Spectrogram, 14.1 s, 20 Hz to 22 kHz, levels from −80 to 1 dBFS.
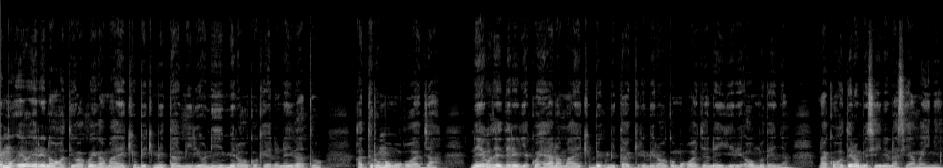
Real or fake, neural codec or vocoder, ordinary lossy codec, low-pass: real; none; none; 19.8 kHz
